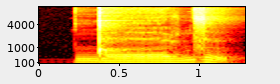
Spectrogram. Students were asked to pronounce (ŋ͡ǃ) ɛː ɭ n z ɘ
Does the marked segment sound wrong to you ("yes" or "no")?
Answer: no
